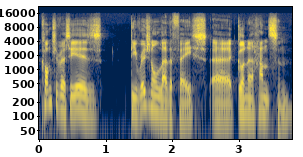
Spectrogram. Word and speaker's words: Gunnar Hansen: But the controversy is the original Leatherface, Gunnar Hansen, is that how you pronounce it? Gunnar Hansen, yeah.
